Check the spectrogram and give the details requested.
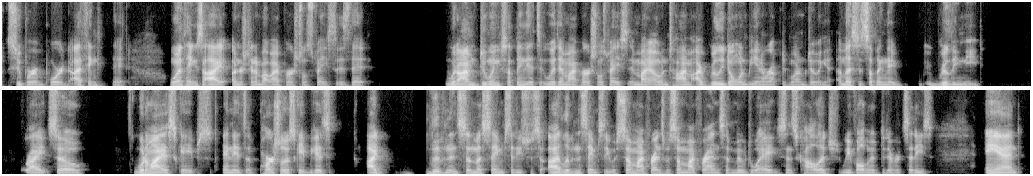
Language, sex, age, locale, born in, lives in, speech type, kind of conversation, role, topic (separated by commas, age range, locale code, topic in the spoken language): English, male, 25-29, en-US, United States, United States, conversation, unstructured, none, How do you balance personal space and togetherness to strengthen your connection?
